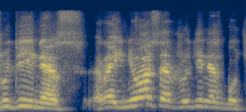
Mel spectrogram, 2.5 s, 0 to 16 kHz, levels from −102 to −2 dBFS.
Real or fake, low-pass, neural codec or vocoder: real; 10.8 kHz; none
